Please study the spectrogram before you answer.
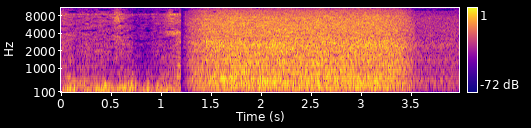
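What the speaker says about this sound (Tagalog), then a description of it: "Ganito naman kalakas ang hangin sa Camotes Island na nasa signal number 4." Typhoon-force wind and surf under storm signal number 4 on Camotes Island: a roaring, continuous wall of wind and crashing waves that lasts about two seconds, then eases off, after a quieter stretch of gusty, blustery noise.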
